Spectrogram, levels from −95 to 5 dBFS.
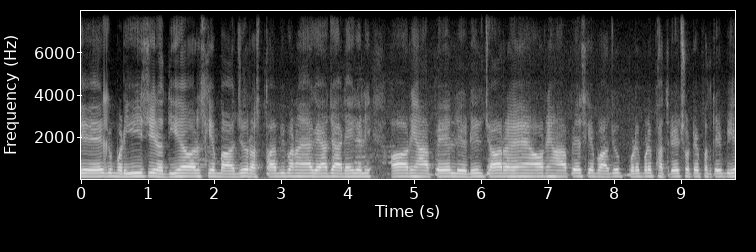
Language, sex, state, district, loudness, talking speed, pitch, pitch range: Hindi, male, Chandigarh, Chandigarh, -14 LUFS, 210 wpm, 150 Hz, 145-150 Hz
